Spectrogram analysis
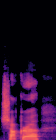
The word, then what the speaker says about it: chakra: And you turned me on to the chakra balancing or whatever, where it like each chakra, and that's how it's pronounced, chakra, is a different chant, and it goes through the different chants for each chakra.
